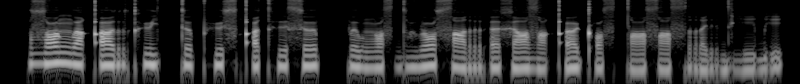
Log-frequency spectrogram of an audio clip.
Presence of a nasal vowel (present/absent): absent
